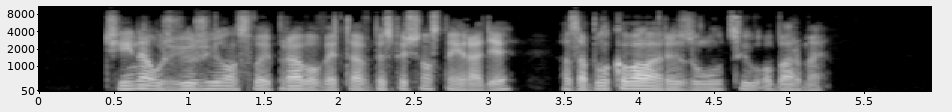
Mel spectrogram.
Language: Slovak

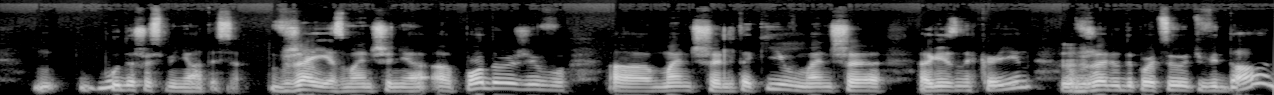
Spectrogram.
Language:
Ukrainian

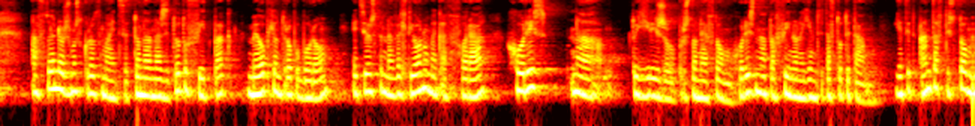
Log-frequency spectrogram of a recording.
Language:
Greek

